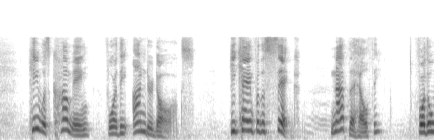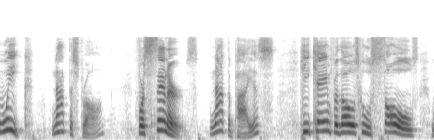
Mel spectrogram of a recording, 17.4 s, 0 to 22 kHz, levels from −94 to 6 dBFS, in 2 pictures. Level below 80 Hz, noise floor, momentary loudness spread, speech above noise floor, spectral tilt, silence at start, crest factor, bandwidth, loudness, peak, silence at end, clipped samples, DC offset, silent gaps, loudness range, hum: -68 dBFS; -74 dBFS; 20 LU; 43 dB; -5 dB/octave; 0.6 s; 20 dB; 7.6 kHz; -31 LUFS; -12 dBFS; 0 s; under 0.1%; under 0.1%; none; 5 LU; none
